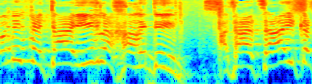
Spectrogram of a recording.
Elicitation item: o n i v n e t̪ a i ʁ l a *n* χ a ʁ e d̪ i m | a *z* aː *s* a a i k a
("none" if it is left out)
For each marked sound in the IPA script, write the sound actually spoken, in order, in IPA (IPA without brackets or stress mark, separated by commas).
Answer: none, z, t͡s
